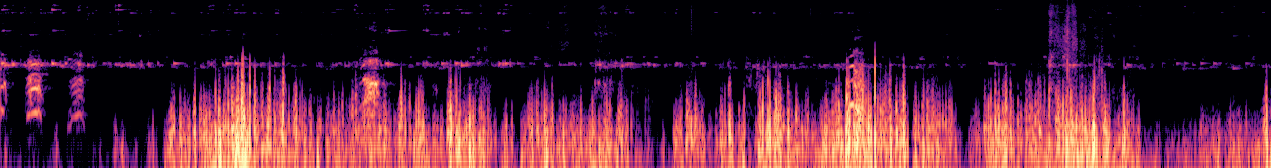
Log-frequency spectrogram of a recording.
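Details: Hounds, basset hound and beagle, trained on hare in Cyprus, give repeated clustered bouts of hoarse baying, each lasting one to two seconds, with short pauses between, against a constant thin high-pitched buzz.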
